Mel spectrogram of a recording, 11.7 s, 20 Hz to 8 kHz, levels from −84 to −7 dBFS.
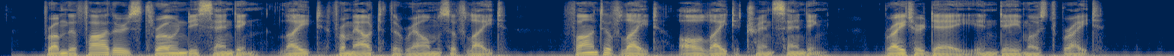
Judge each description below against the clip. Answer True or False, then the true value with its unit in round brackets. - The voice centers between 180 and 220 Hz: False (80 Hz)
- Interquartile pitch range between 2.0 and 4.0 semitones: True (3.5 semitones)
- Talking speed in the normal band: False (130 wpm)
